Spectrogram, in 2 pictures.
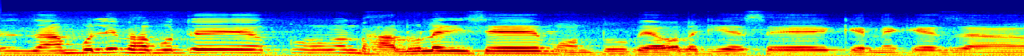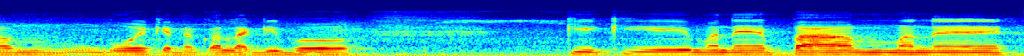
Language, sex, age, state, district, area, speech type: Assamese, male, 30-45, Assam, Golaghat, urban, spontaneous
